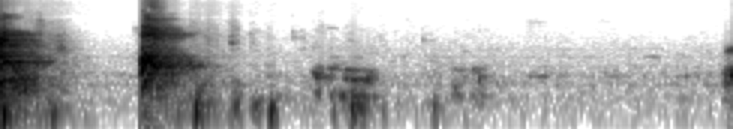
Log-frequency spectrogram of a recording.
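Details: Seven-week-old Cavalier King Charles Spaniel puppies in a home puppy pen: two sharp, high yips in the first second, then soft low grunts and snuffles and a brief yelp at the end.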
